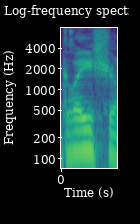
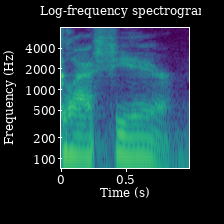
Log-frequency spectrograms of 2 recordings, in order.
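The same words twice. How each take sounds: First: The word gets a common, everyday pronunciation. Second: The word gets a posh, upper-class pronunciation. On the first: This is how ordinary people say it. "like normal people" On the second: This shows the person comes from money. "She pronounces it glacier"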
